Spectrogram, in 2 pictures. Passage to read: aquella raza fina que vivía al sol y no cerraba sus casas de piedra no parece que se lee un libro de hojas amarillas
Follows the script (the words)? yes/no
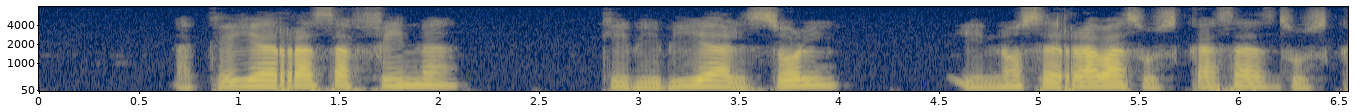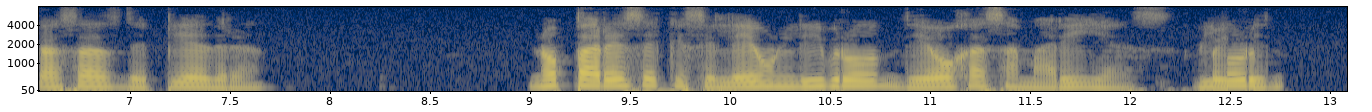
no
